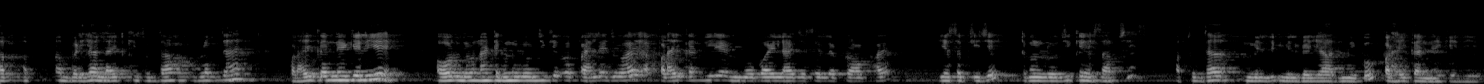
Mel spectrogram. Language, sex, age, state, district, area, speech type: Hindi, male, 45-60, Uttar Pradesh, Hardoi, rural, spontaneous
